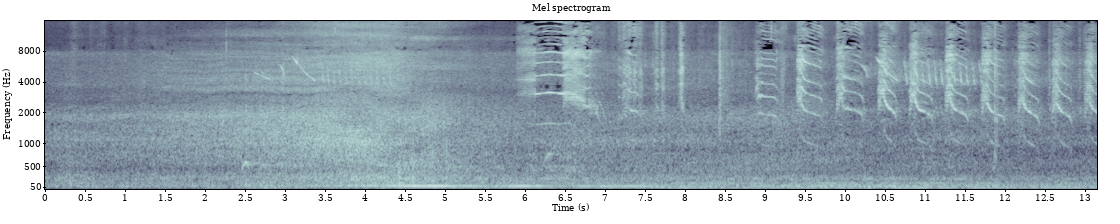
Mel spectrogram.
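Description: A car drives past, loudest about four to five seconds in. From about six seconds in, a bird calls in a rapid series of harsh, falling notes, about three a second.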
